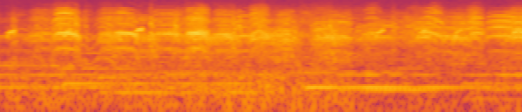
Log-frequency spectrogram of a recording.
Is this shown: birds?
yes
